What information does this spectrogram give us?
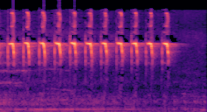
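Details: Plain prinia song: about eleven crisp, high ticking notes in quick even succession, ending abruptly before quiet background hum.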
